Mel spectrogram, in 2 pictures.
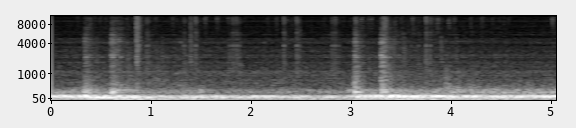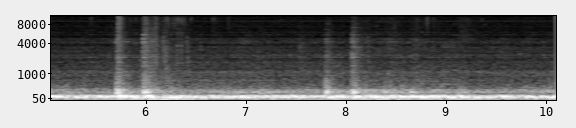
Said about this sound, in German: Raum 8. Ein Zug unterwegs. Endlich mal was Friedliches.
